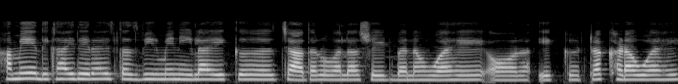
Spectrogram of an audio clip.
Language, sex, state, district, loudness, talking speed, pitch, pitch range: Hindi, female, Madhya Pradesh, Bhopal, -17 LUFS, 205 wpm, 220 Hz, 210-240 Hz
